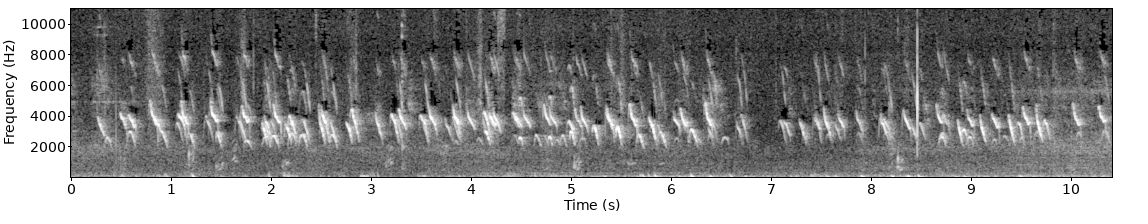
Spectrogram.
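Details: Eastern spot-billed duck brood with its mother, straying far from ponds or rivers; a continuous chorus of rapid, high, thin peeps from many ducklings, with low rumbling and scattered knocks beneath.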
